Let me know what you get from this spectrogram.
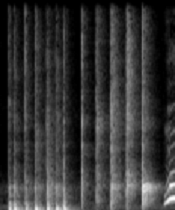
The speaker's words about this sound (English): Round of applause.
